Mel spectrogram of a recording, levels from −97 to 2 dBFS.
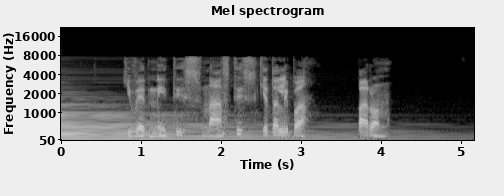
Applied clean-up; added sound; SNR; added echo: none; Acoustic guitar; 4 dB; none.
